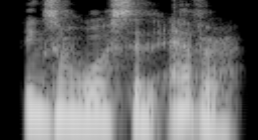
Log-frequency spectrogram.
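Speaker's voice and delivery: put-on high, girlish voice, a little worried; young girl fretting to herself; Alice voice. Young Alice fretting to herself, high and worried.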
